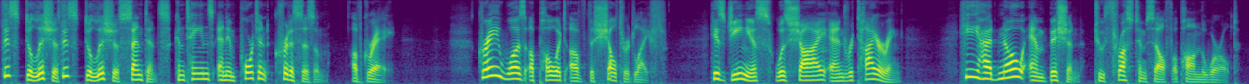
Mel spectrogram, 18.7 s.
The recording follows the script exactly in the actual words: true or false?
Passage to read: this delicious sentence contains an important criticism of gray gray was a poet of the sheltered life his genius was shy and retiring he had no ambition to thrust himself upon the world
false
